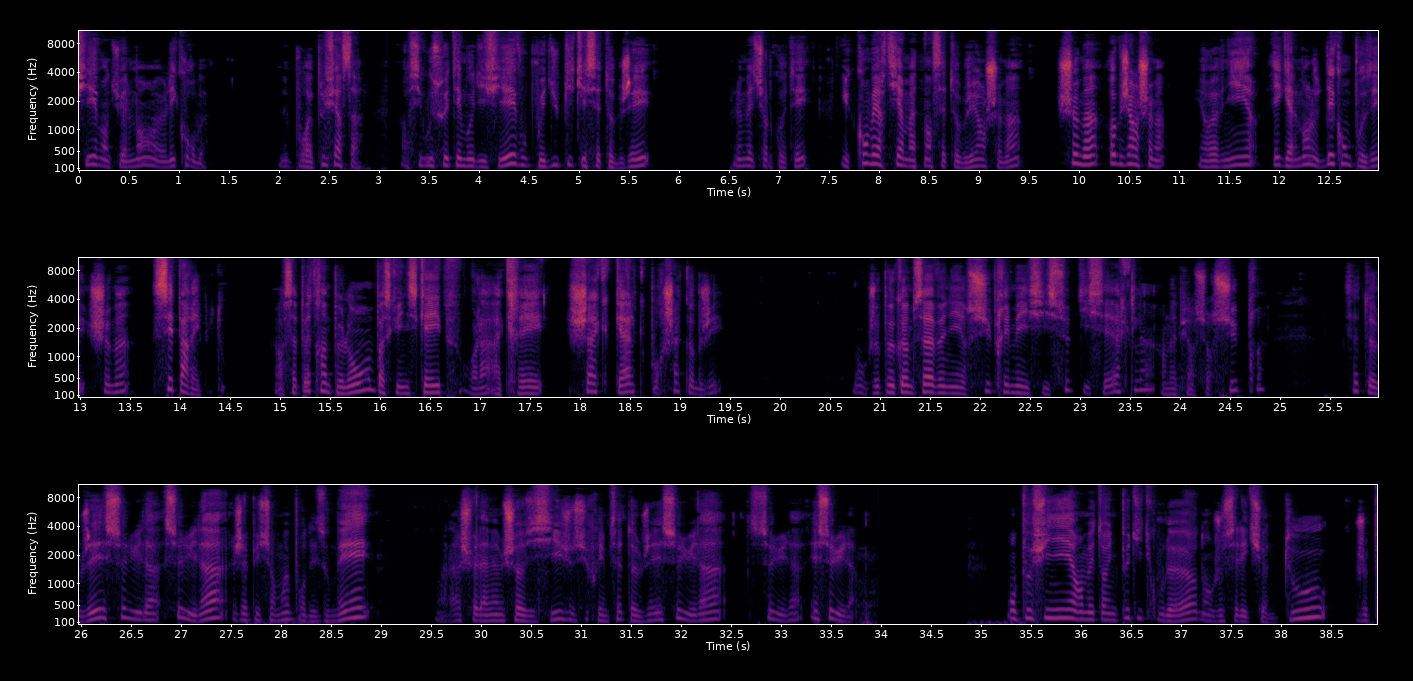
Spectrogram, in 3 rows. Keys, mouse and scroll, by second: 1.3-2.8 drag, 2.8 ctrl+z, 3.2 click, 5.7 click, 6.4 ctrl+click, 7.5 click, 9.4 click, 10.5 click, 12.0 click, 14.0 click, 16.9 click, 19.5 middle click, 19.5-20.1 scroll down 3, 20.4-22.2 middle drag, 22.3 click, 24.6 Delete, 25.2 click, 25.8 Delete, 26.0 click, 26.3 Delete, 26.7 click, 26.9 Delete, 27.7 KP_Subtract, 27.9 KP_Subtract, 28.2 KP_Subtract, 28.4 KP_Subtract, 28.5 KP_Subtract, 29.1-30.1 scroll up 1, 30.7 click, 31.1 Delete, 31.5 click, 31.7 Delete, 32.6 click, 32.8 Delete, 33.2 click, 33.4 Delete, 34.5 KP_Subtract, 34.6 KP_Subtract, 34.9 KP_Subtract, 35.1 KP_Subtract, 35.2 KP_Subtract, 35.4 KP_Subtract, 36.0-37.0 scroll up 2, 36.0 middle click, 37.0 middle click, 37.4-38.9 drag.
